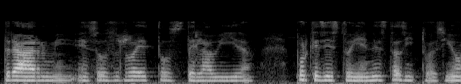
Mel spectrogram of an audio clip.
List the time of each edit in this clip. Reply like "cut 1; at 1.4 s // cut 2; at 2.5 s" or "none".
cut 1; at 2.9 s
